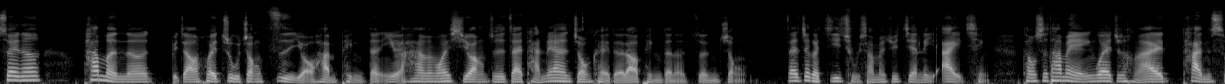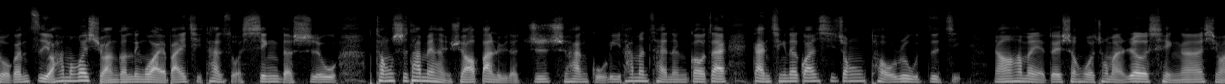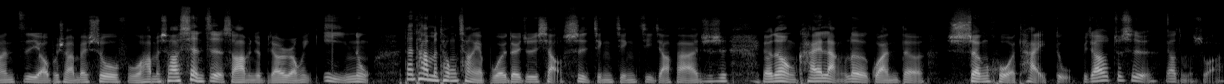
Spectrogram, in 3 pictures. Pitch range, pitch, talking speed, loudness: 115-145 Hz, 125 Hz, 325 characters per minute, -28 LUFS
